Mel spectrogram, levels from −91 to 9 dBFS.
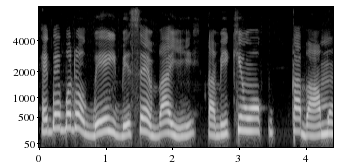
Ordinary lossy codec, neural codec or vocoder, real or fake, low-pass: none; none; real; none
